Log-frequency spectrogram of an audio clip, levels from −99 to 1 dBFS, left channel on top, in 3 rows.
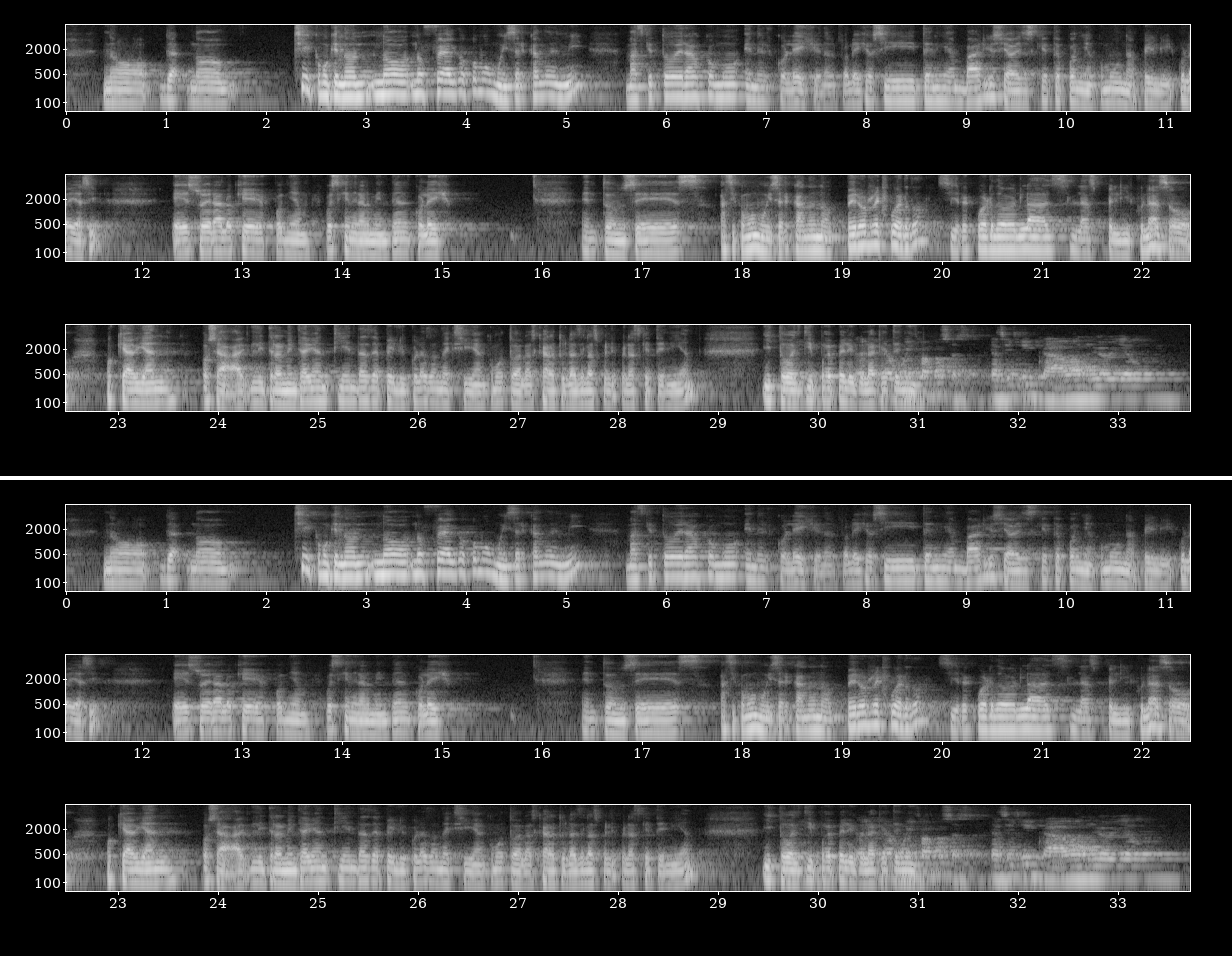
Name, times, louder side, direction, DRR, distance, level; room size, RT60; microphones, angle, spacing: voice 1, 0.4-1.7 2.3-5.2 5.6-12.0 12.3-15.1 16.0-23.6 23.9-31.0, left 2 dB, 40° left, 0.8 m, -23 dB
voice 2, 29.6-31.5 31.7-33.6, left 1 dB, 70° left, 6.5 m, -30 dB
29.5 x 22.0 x 7.1 m
head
